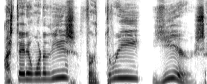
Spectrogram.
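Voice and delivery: high, slow, drawn-out inmate voice; imitated inmate, pitched high and slow; yelling inmate. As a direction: stretch it out as the hectoring inmate. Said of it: "He goes".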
